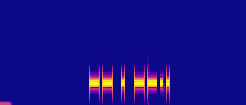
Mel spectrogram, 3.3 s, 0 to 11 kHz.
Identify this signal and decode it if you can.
Morse code, heard as a keyed tone, about 28 wpm, 700 Hz. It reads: MEZ
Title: USA Call Sign Postfixes - 3 Letters 28wpm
